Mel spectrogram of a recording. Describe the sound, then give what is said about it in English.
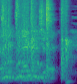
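A short burst of hand clapping at the opening of a quiz show, dense and steady, mixed with voices whooping and chattering over it before a brief dip and a louder rise at the end. “Are we clapping?”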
